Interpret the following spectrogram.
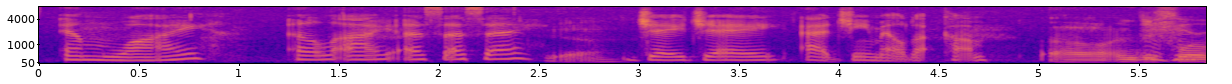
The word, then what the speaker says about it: Mylissa: Oh, and before we dove into the emotion of the conversation, I was like, is it Mylissa? Yeah. I'm like, am I pronouncing this right? And she's like, yes.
